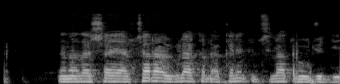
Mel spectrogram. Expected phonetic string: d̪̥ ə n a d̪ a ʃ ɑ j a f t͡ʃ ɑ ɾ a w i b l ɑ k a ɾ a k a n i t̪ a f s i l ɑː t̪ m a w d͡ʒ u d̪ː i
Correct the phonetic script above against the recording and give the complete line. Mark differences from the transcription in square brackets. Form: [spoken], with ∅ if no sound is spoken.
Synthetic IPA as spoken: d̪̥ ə n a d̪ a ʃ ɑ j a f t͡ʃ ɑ ɾ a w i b l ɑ k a [l] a k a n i t̪ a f s i l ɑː t̪ m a w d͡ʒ u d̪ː i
